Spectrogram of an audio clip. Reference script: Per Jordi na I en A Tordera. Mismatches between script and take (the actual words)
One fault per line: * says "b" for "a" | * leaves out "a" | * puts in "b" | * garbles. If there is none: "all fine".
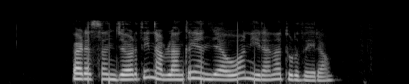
* puts in "Sant"
* puts in "Blanca"
* puts in "Lleó aniran"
